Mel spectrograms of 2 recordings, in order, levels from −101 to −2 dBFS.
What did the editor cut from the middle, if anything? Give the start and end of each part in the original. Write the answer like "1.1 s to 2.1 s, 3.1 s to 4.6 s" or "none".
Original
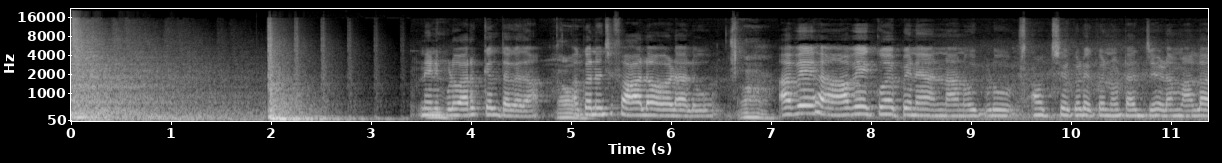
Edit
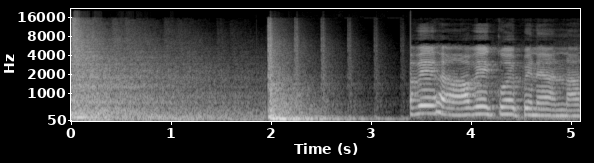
3.4 s to 7.2 s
